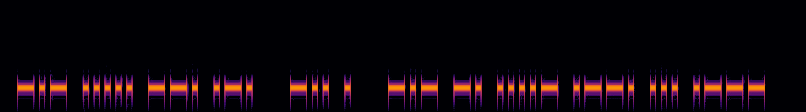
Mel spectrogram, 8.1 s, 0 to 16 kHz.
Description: Morse code, heard as a keyed tone, about 22 wpm, 700 Hz. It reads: K5GR DE KN4PSJ
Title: USA Callsign DE Callsign 22wpm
